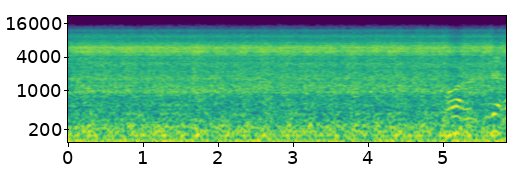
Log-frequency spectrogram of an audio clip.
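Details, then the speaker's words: Chevy C10 454 big block with a top-end tick, after checking rockers (one loose, possible collapsed lifter) and fitting a new battery: a deep, steady cold V8 idle with no ticking, much quieter than before. "no I can tell you right now it's much quieter up"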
